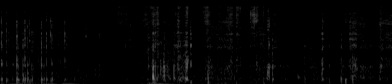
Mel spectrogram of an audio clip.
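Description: Fingertips and short nails tap rapidly on the sides of a small, closed, hollow black cardboard gift box. The quiet, dry taps are bright and clicky, with a crinkly, papery rustle between them and almost no ring after each hit.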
